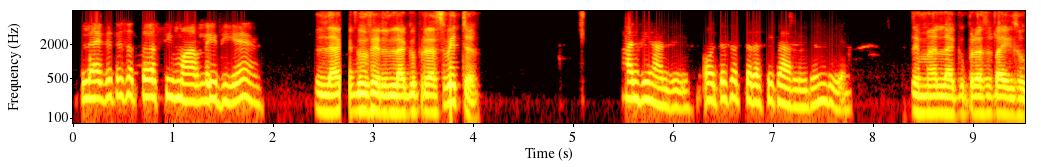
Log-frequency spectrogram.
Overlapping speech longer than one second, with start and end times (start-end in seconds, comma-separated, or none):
none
